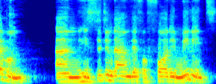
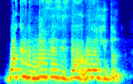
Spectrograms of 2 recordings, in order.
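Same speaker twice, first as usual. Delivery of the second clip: higher-pitched exasperated dad scolding his daughter; imitating scolding father; 9 semitones higher, faster than usual. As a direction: mimic a father's high, impatient voice. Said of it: "because his voice is like".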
